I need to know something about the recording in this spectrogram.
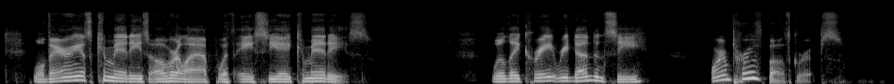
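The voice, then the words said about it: Funny put-on questioner voice. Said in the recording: “I'll make up a funny voice for the questions”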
